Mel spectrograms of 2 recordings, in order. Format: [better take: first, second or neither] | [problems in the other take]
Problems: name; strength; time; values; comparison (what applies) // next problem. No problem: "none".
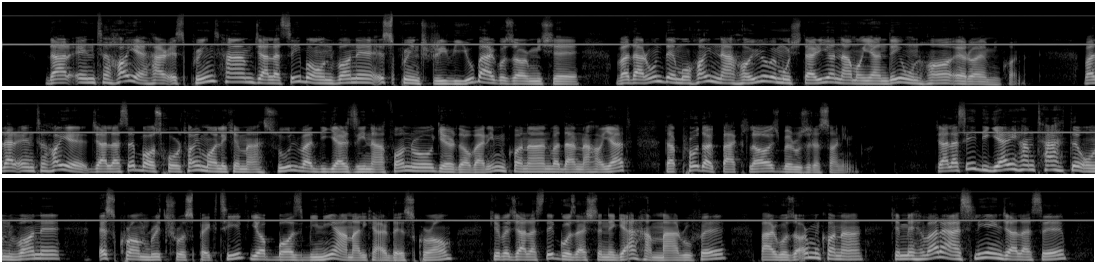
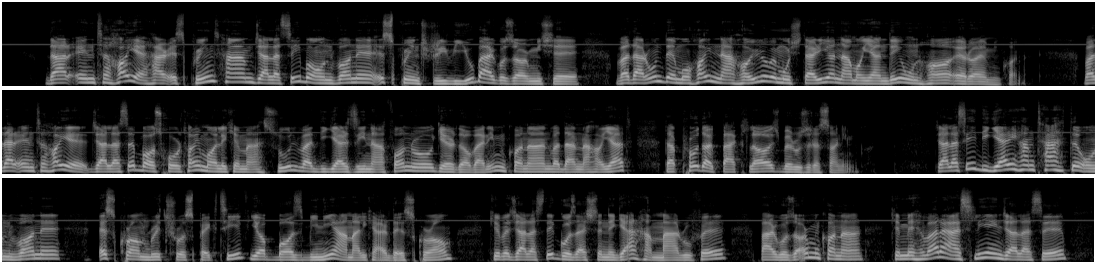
second | high-pitched whine; loud; until 14 s and from 21 s on; 2.5 kHz, 7 dB below the speech; faint in the second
